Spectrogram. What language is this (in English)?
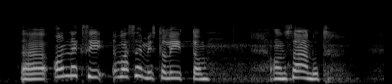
Finnish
